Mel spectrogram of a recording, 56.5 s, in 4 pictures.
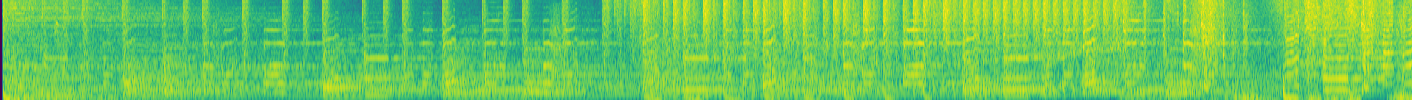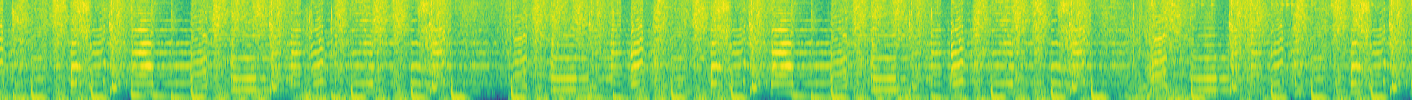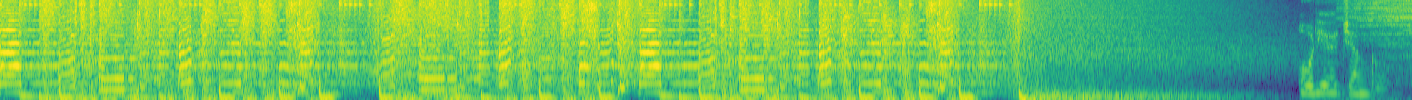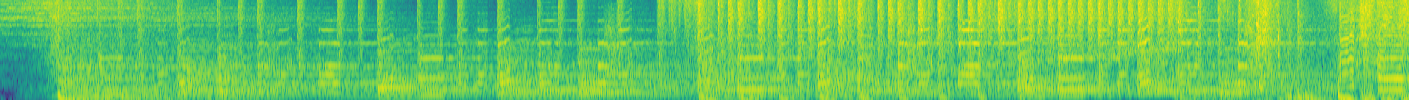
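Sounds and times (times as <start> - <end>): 
future bass music: 0.0 - 38.6, 42.9 - 56.4.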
